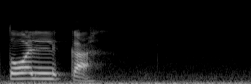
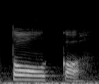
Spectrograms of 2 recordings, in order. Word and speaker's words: только: So the word here is только. Только. Только. Yep. Только. Instead of like толко.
